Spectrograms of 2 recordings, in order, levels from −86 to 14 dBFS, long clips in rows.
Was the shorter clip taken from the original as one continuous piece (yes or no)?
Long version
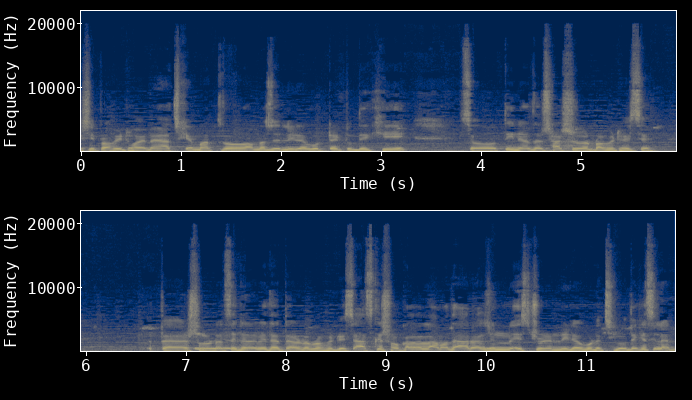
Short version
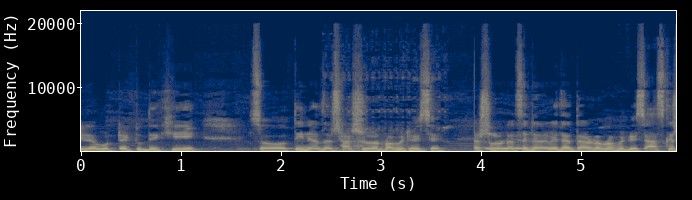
no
